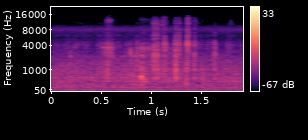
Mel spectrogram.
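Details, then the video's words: A cat eating indoors: a quick run of soft, crunchy chewing clicks packed into under a second, over a quiet room hiss. "Chewing sound of the cat"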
